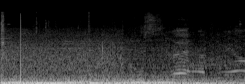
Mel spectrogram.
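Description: Low, steady vehicle rumble with a hiss of outdoor traffic noise, slowly fading; a faint voice comes in near the end.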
